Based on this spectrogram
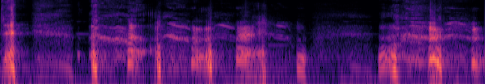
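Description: A man's coughing fit: many harsh, raspy coughs come in quick irregular bursts, some close together, with short gaps between the clusters.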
